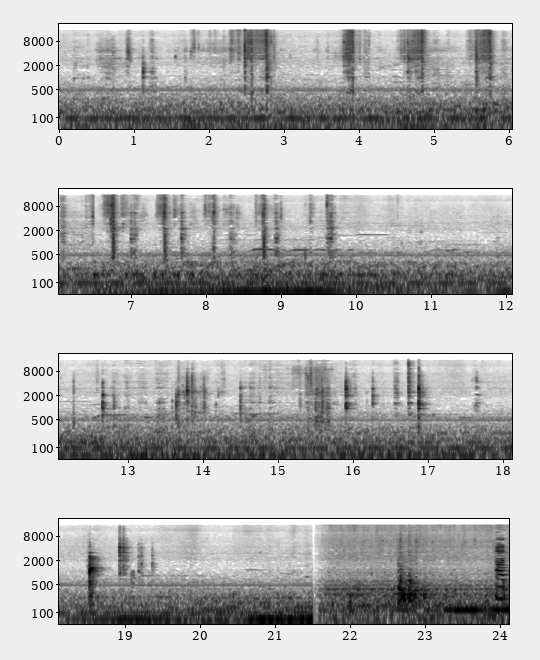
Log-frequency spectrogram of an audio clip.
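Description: Kitchen knife chopping spring onions on a wooden cutting board: single, irregularly spaced cuts.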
